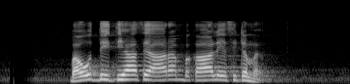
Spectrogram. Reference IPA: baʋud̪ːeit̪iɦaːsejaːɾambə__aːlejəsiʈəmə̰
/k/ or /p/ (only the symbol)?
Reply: k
